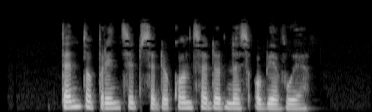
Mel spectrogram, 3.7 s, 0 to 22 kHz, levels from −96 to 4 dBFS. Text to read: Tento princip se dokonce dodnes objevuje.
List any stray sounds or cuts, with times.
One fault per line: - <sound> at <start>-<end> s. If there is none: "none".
none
